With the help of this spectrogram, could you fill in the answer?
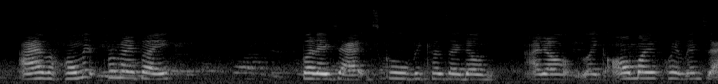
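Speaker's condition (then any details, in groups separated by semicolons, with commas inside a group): Cerebral palsy, spastic quadriplegic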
